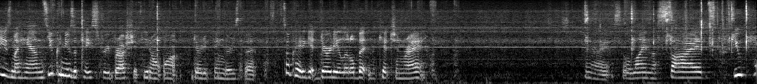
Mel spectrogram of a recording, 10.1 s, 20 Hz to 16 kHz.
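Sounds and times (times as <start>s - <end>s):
stand mixer motor whining: 0.0s - 10.0s.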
